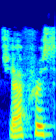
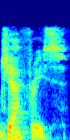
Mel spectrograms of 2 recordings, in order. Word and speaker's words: Jeffress: seems like it's red is it Jeffress is that how you say his name because I've been calling Jeffrey's no it's Jeffress je FF are ESS so that's a hard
